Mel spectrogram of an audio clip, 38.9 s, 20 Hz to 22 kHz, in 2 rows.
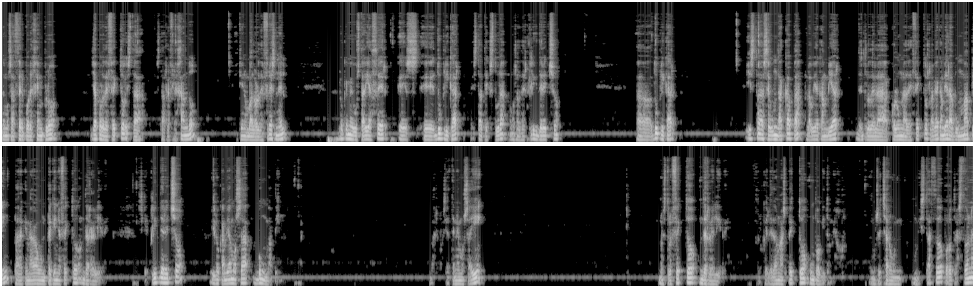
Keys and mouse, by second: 37.4 ctrl+alt+click.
